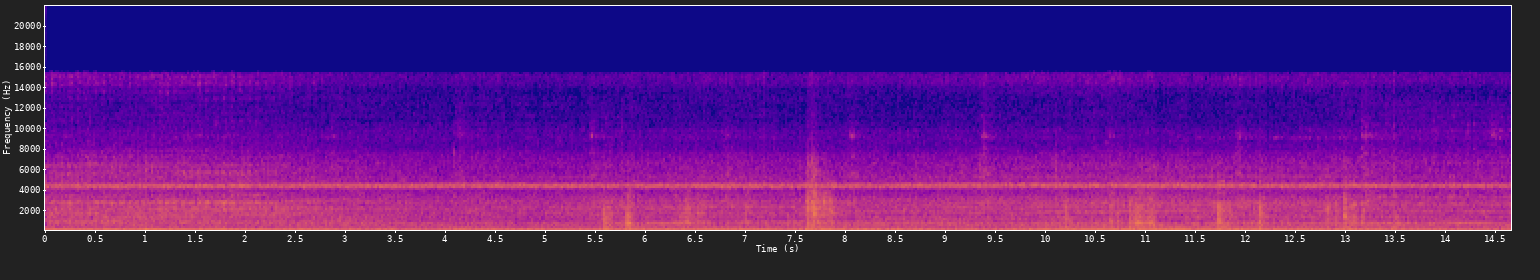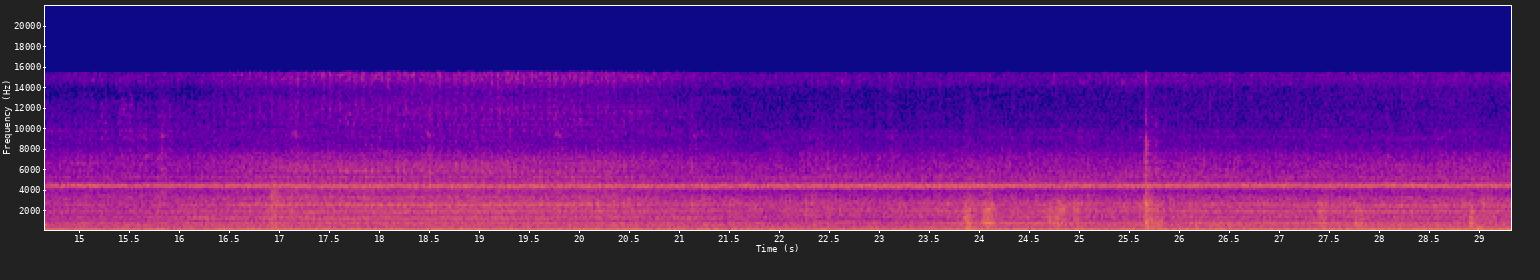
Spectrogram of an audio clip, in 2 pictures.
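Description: Komatsu PC75UU mini excavator's diesel engine running steadily under working load, its note dipping and rising as the arm and bucket move soil. Several short sharp knocks are scattered through, and a steady high-pitched tone runs underneath.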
